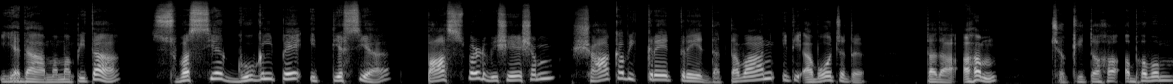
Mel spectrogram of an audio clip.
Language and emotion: Sanskrit, surprised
